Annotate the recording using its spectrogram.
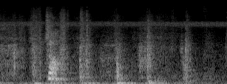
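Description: A brief voice sound about half a second in, among scattered light knocks and shuffling over a low rumble.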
